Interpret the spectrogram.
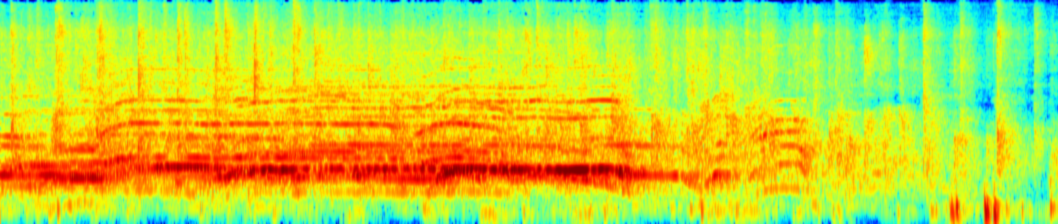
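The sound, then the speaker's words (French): A comedy show crowd applauds and cheers as a comedian is introduced, with loud whoops and shouts, a dense wash of clapping that holds steady for several seconds before thinning out near the end. “On applaudit”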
